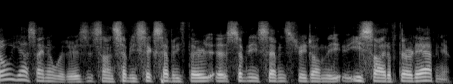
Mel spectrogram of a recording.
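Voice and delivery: ordinary delivery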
